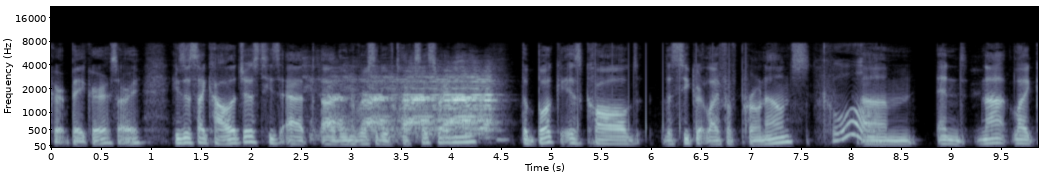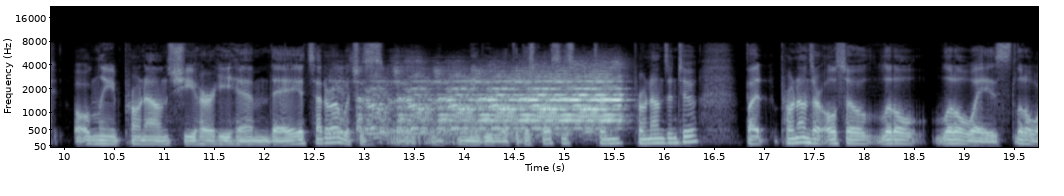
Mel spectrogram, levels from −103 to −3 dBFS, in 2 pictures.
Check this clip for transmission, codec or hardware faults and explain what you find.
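Two kinds of fault are present: feedback howl, heard twice, and a train of clicks.

Feedback howl runs from 2.5 to 4.71 s and again from 12.64 to 15.88 s. A microphone-to-loudspeaker loop gains level on each pass, narrowing to a tone of roughly 1.5 kHz that pulses about every 400 ms. It peaks about 5 dB above the speech the first time and about 8 dB above it the second.

A train of clicks runs from 5.26 to 6.95 s: roughly ten near-identical pulses at a regular rate of about 6 per second, peaking around 10 dB above the signal. They tick over the speech and the gaps alike, likely from electrical interference or a faulty connection or power supply.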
